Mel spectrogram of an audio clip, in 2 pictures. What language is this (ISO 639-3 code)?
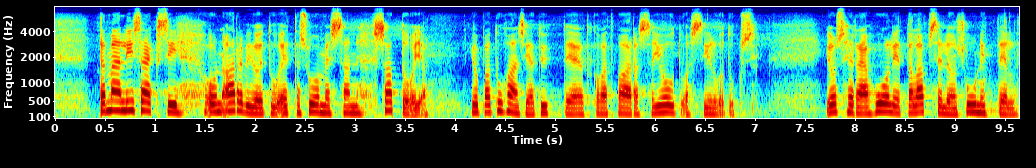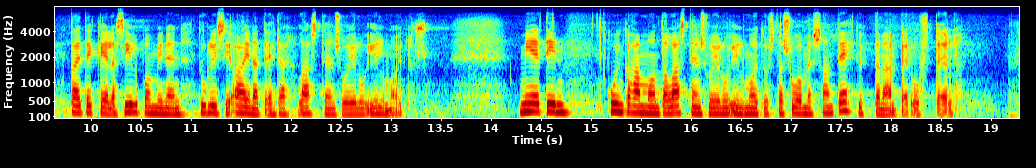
fin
